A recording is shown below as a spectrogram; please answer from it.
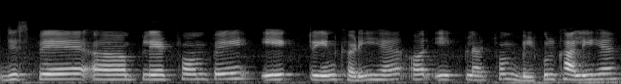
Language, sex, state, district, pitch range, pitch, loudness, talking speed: Hindi, female, Bihar, Gopalganj, 225-250 Hz, 235 Hz, -20 LUFS, 135 wpm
